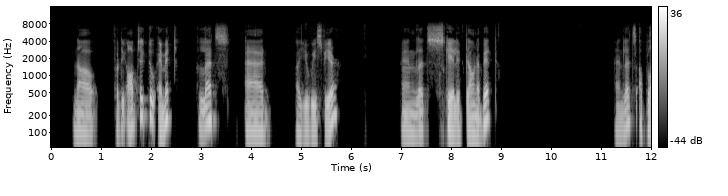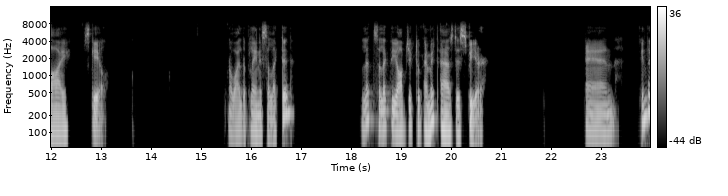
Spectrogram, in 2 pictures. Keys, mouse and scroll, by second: 2.1 shift+middle click, 2.6 middle click, 3.4 shift+a, 6.0 s, 8.6 g, 11.2 ctrl+a, 15.2 click, 16.2-17.6 scroll down 5, 17.6-18.0 scroll down 1, 18.0 click.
